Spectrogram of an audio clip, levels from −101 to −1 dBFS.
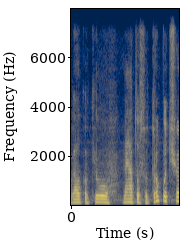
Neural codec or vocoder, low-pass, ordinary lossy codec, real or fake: codec, 44.1 kHz, 7.8 kbps, Pupu-Codec; 7.2 kHz; Opus, 64 kbps; fake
